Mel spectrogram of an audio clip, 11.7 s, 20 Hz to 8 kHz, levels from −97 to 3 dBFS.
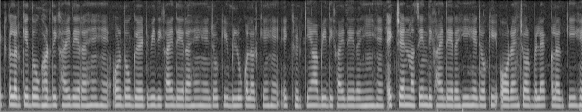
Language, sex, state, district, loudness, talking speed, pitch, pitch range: Hindi, female, Uttar Pradesh, Ghazipur, -26 LUFS, 225 wpm, 205 Hz, 200-210 Hz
